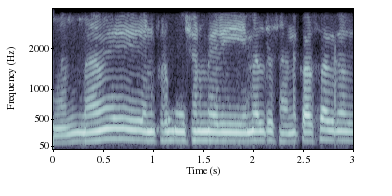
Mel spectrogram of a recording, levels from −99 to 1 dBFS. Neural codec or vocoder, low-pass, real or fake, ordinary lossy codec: none; 3.6 kHz; real; AAC, 32 kbps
